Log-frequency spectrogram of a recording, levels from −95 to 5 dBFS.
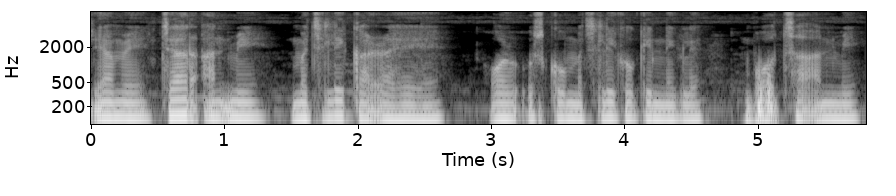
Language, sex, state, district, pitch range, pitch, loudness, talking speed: Hindi, male, Arunachal Pradesh, Papum Pare, 105-115 Hz, 110 Hz, -16 LUFS, 185 wpm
